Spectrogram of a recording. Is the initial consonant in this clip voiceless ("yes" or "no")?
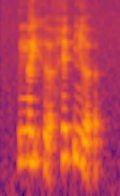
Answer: no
